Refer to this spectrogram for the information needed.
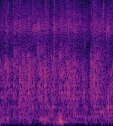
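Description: Soft, steady applause from an audience, a polite golf clap of many hands patting lightly together at a low, even level for a second or two, with no voices over it.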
